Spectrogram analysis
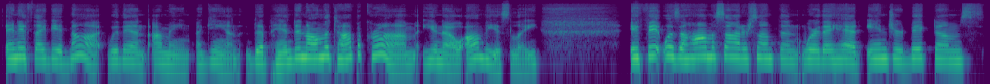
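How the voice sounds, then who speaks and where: A woman's voice: on the high side, lively intonation, normal speed, fairly bright tone, dry recording, studio quality. A woman voicing an evasive, matter-of-fact victim advocate giving clipped, hedging answers in a comedic deposition reading.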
